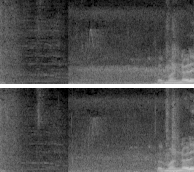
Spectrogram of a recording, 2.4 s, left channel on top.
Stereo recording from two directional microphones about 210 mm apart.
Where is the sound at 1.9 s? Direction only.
15° right (ahead or behind).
